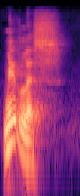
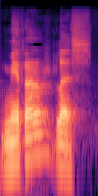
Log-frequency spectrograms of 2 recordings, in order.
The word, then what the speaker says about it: mirrorless: DSLR atau DSLR mirrorless jenis kamera Mir sering disebutkan mirrorless atau mirless yang benar adalah mirrorless crop Factor sering salah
